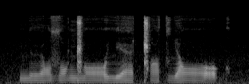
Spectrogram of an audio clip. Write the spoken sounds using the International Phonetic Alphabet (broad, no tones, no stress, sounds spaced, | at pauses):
n øː zˤ ʉ ŋ͡ǁ ɔː lʲ æ ǁ ɔ tˤ ʎ ɔː ɡ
